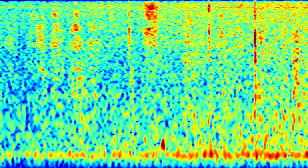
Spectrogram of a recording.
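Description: Faint scratching and light taps of a stylus writing on a pen tablet, with a low steady hum underneath.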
